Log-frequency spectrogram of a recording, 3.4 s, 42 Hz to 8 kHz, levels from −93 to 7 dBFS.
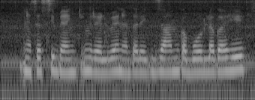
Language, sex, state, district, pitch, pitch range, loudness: Hindi, female, Bihar, Jahanabad, 185 Hz, 185-195 Hz, -35 LUFS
